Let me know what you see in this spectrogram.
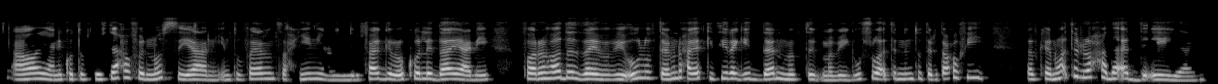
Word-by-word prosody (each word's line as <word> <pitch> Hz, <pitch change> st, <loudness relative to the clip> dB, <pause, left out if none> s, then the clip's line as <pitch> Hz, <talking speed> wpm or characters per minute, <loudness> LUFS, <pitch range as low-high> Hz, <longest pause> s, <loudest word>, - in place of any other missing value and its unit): آه 240 Hz, +2 st, +4 dB
يعني 225 Hz, +1 st, -2 dB
كُنتم 235 Hz, 0 st, -3 dB
بترتاحوا 260 Hz, +7 st, 0 dB
في 290 Hz, -3 st, -3 dB
النُص 260 Hz, +4 st, -1 dB
يعني، 225 Hz, -2 st, +1 dB
أنتم 220 Hz, +1 st, -7 dB
فعلًا 255 Hz, +3 st, 0 dB
صاحيين 245 Hz, +1 st, -5 dB
يعني 215 Hz, -5 st, -5 dB
من 205 Hz, +1 st, -5 dB
الفجر 245 Hz, +1 st, +2 dB
وكلّ 260 Hz, +2 st, +2 dB
ده 240 Hz, +1 st, +5 dB
يعني 215 Hz, -2 st, +1 dB, 0.3 s
فرهدة 280 Hz, +3 st, +3 dB
زي 245 Hz, 0 st, +5 dB
ما 225 Hz, -1 st, -1 dB
بيقولوا، 240 Hz, +7 st, +1 dB
بتعملوا 275 Hz, +1 st, 0 dB
حاجات 260 Hz, -1 st, +2 dB
كتيرة 270 Hz, +1 st, 0 dB
جدًا 240 Hz, -1 st, 0 dB
ما 250 Hz, -3 st, +1 dB
بت 230 Hz, 0 st, -4 dB
ما 205 Hz, -3 st, -2 dB
بيجوش 210 Hz, +5 st, -4 dB
وقت 250 Hz, -1 st, +1 dB
إن 245 Hz, -, -2 dB
أنتم 255 Hz, +2 st, -4 dB
ترتاحوا 260 Hz, +6 st, -1 dB
فيه، 315 Hz, -2 st, -5 dB, 0.4 s
طب 240 Hz, -, -2 dB
كان 245 Hz, +1 st, 0 dB
وقت 340 Hz, +8 st, -2 dB
الراحة 330 Hz, -2 st, 0 dB
ده 270 Hz, -1 st, +2 dB
قد 220 Hz, -6 st, -2 dB
إيه 215 Hz, -2 st, 0 dB
يعني؟ 190 Hz, +3 st, -10 dB
245 Hz, 200 wpm, -21 LUFS, 225-265 Hz, 0.4 s, ده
